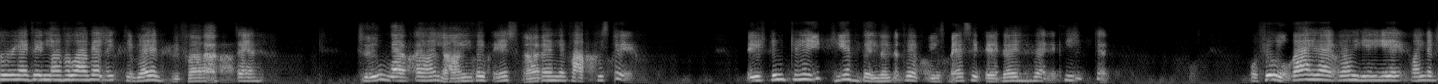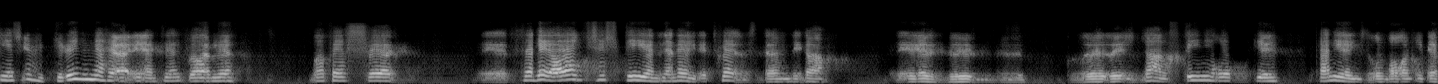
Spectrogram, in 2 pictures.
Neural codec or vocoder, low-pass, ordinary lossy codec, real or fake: codec, 16 kHz, 0.5 kbps, FreqCodec, smaller model; none; none; fake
